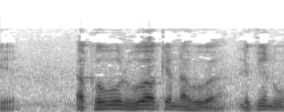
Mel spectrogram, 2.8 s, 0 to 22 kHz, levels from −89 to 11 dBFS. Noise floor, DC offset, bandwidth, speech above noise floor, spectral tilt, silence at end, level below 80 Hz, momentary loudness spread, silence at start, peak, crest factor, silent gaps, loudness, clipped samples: -43 dBFS; under 0.1%; 8 kHz; 29 dB; -8 dB/octave; 0 s; -42 dBFS; 13 LU; 0 s; 0 dBFS; 14 dB; none; -14 LUFS; under 0.1%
